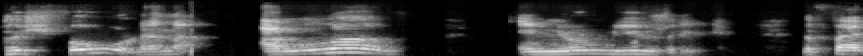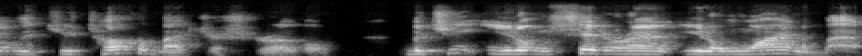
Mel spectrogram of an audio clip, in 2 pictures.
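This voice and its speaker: An ordinary speaking voice from a man, fairly high in pitch, with ordinary pitch variation at a moderate pace. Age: 20s. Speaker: interviewer. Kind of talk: interview.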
